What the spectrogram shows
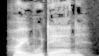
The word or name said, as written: højmoderne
